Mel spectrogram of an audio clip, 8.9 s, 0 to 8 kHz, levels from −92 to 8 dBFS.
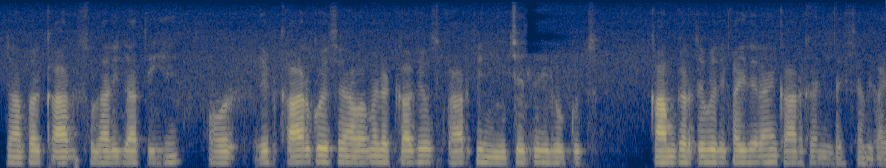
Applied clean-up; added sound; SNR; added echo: neural mask model Resemble Enhance denoiser.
